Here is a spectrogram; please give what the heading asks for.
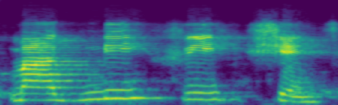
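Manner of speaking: "magnificent" broken slowly into mag, ni, fi, cent; syllable by syllable. Shown as a demonstration. Teacher breaking down a word for students, syllable by syllable. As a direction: sound out "magnificent" in four separate beats. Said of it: "four syllable".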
